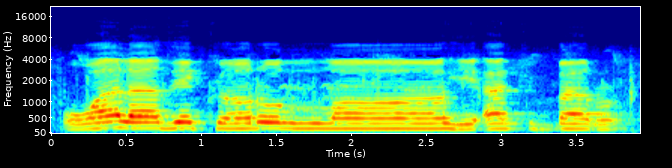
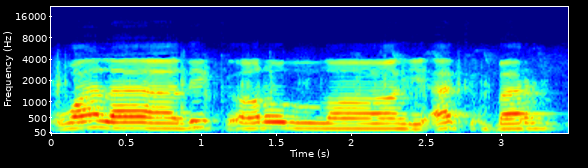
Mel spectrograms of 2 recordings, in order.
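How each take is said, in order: First: The vowel in la is said short. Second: The vowel in la is drawn out long. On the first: Truly, remembering God is greatest. "La itu kalau dibaca pendek itu artinya sungguh" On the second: And do not remember God the greatest. "Kalau dibaca panjang itu nanti bisa menjadi lanahi atau lanafi"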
